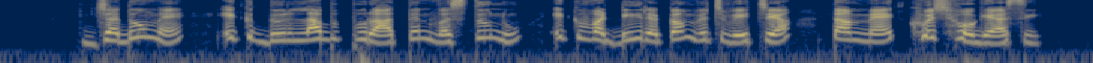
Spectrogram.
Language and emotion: Punjabi, happy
